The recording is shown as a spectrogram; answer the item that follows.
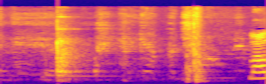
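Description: Dishes and cutlery clattering at a kitchen sink: two sharp clanks about a second apart, the first followed by a brief ringing tone.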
